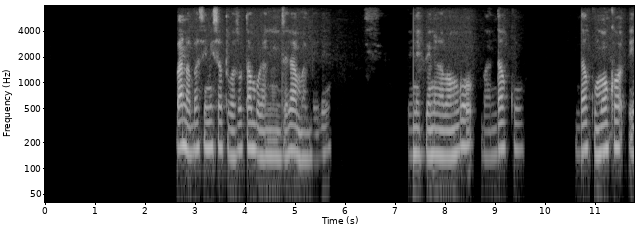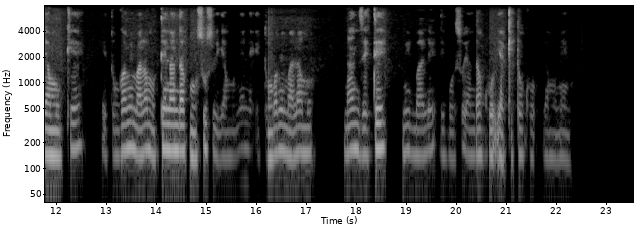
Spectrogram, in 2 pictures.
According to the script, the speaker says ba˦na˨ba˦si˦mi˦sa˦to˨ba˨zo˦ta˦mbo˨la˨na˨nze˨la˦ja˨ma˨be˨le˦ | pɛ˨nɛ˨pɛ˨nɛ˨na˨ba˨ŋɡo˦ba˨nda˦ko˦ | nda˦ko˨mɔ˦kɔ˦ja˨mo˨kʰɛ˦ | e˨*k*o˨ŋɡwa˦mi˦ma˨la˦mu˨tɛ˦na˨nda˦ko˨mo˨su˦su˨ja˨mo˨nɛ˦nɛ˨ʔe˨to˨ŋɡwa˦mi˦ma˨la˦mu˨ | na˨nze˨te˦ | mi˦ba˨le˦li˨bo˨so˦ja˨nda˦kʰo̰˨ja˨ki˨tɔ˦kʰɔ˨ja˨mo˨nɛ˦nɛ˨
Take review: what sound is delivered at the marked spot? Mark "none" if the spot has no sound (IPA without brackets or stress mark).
t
